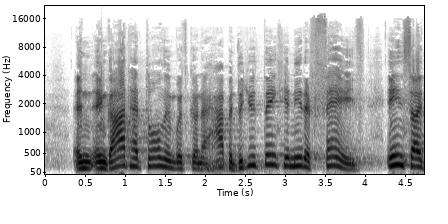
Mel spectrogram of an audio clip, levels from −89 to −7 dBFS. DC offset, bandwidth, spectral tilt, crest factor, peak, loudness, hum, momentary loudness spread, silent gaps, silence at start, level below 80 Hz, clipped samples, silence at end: under 0.1%; 17 kHz; -7 dB/octave; 14 dB; 0 dBFS; -14 LUFS; none; 8 LU; none; 0.35 s; -54 dBFS; under 0.1%; 0 s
